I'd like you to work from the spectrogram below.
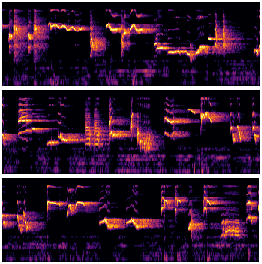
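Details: Long continuous song of an orange-headed thrush (anis kembang), used as a lure for caged birds reluctant to sing: a dense stream of rich whistles, quick trills and high chirps, changing phrase every second or so.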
